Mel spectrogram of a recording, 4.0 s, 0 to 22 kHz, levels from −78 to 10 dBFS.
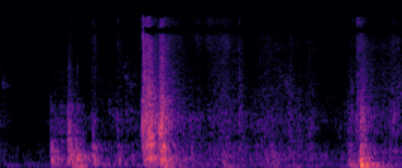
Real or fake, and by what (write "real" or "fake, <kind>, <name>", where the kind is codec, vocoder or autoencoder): real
